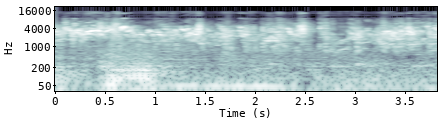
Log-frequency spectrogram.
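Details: A flock of canaries enjoying a summer bath, chirping and splashing; a sharp whistle opens, then choppy bursts of high chatter with short pauses between them.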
